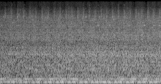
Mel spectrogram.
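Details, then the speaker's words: 1988 Ford Ranger, cold, after intake cleaning, ignition timing slightly off from backfiring: idle drops to about 800 rpm instead of a 1,500–2,000 rpm warm-up idle; a loud, low, shuddering rough idle that won't settle. "It just tries to drop it right down to the 800 or so, and of course it's not able to maintain that when it's cold. And even now, as you folks can probably see, it's running a little rough."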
